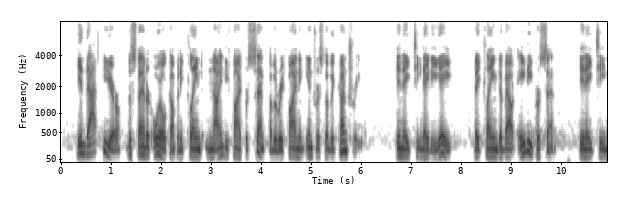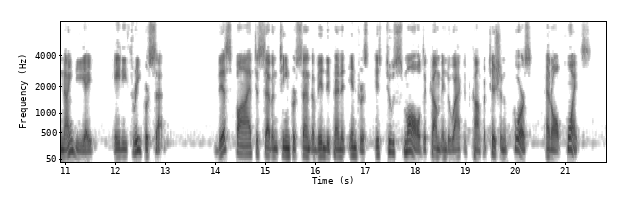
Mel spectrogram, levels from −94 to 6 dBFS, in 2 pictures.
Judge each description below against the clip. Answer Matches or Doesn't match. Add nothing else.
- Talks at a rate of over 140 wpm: Matches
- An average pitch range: Doesn't match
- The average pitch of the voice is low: Matches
